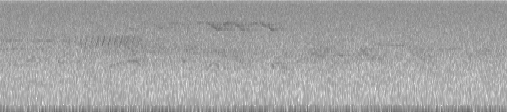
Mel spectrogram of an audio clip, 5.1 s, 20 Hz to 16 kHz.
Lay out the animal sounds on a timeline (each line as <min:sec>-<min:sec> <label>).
0:00.6-0:01.5 Pine Warbler (Setophaga pinus)
0:01.7-0:02.9 Black-and-white Warbler (Mniotilta varia)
